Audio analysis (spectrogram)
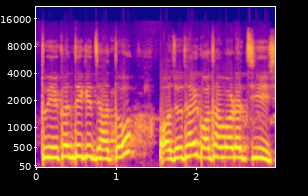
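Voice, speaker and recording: A man's voice: extremely high pitch, fairly even intonation, a little fast, darkish tone. A man voicing a stingy, impatient tiger shopkeeper who scolds curtly in a children's cartoon story. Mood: irritated, dismissive. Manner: scolding, curt.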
